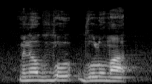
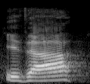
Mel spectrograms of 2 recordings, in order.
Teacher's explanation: اذا اور ضین میں فرق یہ ہے کہ ضین موٹا پڑھا جاتا ہے، اذا تھوڑا سا ہلکا پڑھا جاتا ہے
